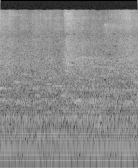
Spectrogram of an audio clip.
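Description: Shopping-mall background: a steady low hum under indistinct voices of people nearby.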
